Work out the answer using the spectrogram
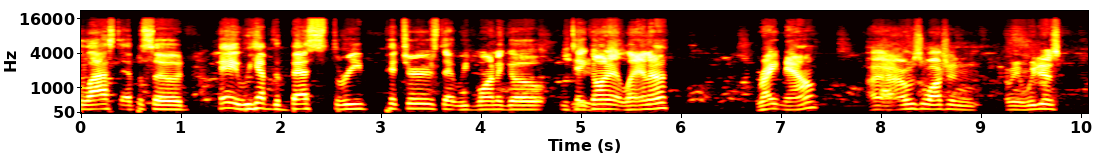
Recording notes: Live from Hooverville Bar!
